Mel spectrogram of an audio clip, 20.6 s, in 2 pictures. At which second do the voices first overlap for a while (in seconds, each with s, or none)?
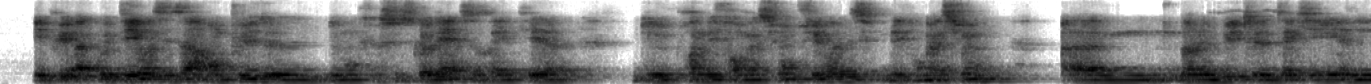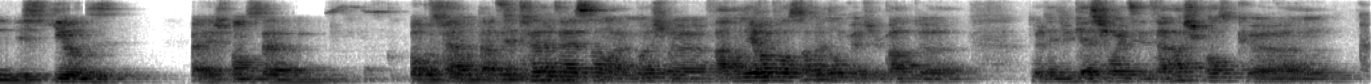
13.5 s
